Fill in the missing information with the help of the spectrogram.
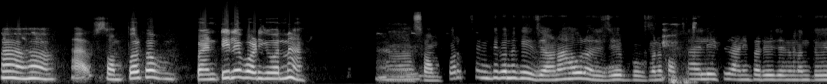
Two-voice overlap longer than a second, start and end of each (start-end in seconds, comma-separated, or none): none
